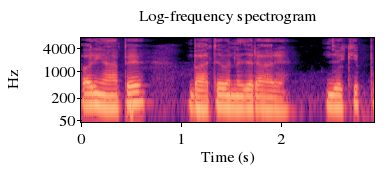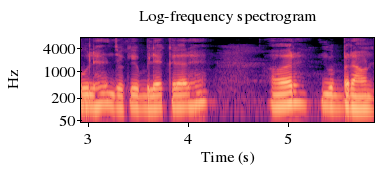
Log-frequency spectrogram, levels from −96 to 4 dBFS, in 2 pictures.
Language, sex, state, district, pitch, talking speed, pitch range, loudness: Hindi, male, Jharkhand, Ranchi, 120 Hz, 205 wpm, 115-135 Hz, -18 LUFS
